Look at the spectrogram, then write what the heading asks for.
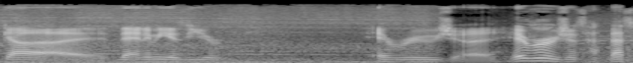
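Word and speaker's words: Erusea: Eruzhia, that's how you say it.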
